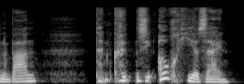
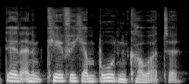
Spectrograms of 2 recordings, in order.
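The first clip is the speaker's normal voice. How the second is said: ordinary delivery, nothing marked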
